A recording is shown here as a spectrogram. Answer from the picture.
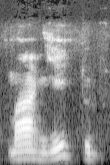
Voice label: my name is, wolof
